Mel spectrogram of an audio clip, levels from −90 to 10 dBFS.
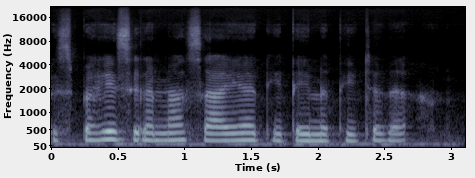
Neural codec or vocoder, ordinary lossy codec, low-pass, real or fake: codec, 44.1 kHz, 7.8 kbps, DAC; none; none; fake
